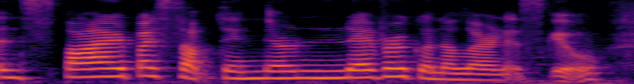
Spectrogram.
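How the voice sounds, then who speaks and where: In a Scottish accent, the speaker goes at a moderate pace with ordinary pitch variation on a very clean recording with a silent background. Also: woman. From Scotland. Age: 30s. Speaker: parenting coach. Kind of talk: sales pitch. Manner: casual, filler-heavy.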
